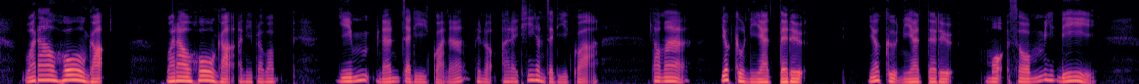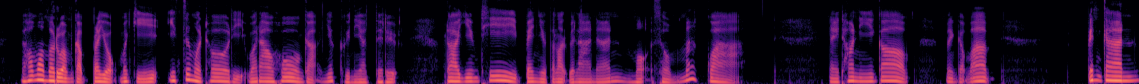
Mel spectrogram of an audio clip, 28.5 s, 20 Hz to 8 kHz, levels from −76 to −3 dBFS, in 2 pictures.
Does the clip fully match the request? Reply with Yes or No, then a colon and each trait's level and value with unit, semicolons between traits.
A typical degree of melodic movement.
Yes: average, 4.6 semitones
